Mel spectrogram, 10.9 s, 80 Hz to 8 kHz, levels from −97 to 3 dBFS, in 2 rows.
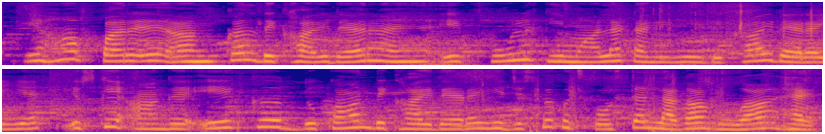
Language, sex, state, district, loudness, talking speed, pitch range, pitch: Hindi, female, Uttar Pradesh, Hamirpur, -22 LUFS, 175 wpm, 235-280 Hz, 255 Hz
